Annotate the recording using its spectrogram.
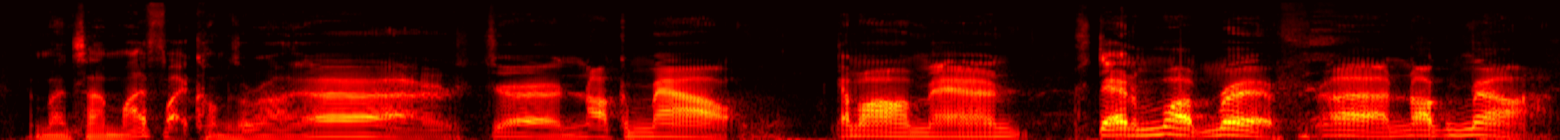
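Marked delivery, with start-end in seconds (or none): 1.5-7.7 very loud, drawn-out put-on American accent, drunken yelling. Imitating drunk fight fans yelling at the fight: imitating drunk fans in an american accent. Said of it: "that's a pretty good American accent".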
